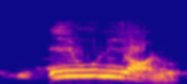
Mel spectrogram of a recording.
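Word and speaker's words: union: আবার পরেরটা দেখো, ইউনিয়ন, উচ্চারণটা কি? ইউনিয়ন, তাহলে উচ্চারণটা কি দিয়ে শুরু হচ্ছে? ইউ দিয়ে শুরু হচ্ছে, তার মানে কি হবে এখানে?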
